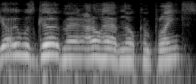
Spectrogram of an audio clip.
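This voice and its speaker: A man with a New York accent. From Brooklyn, New York (Brownsville). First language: Garifuna. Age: 50s. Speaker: author. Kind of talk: interview. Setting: livestream.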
